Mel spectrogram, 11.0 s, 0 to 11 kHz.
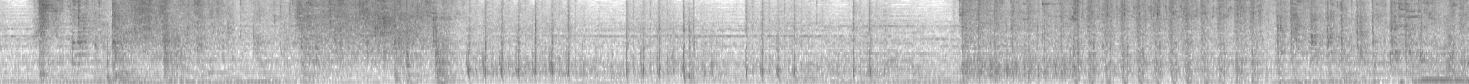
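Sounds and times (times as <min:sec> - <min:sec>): music: 0:00.0 - 0:11.0
rapid gunfire: 0:03.4 - 0:10.2.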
